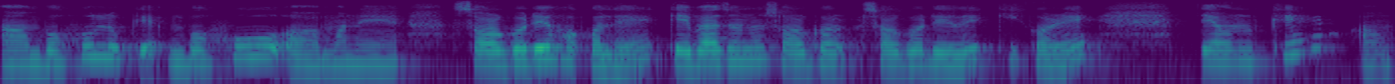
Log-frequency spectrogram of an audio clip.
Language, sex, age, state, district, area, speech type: Assamese, female, 18-30, Assam, Lakhimpur, rural, spontaneous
